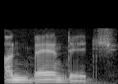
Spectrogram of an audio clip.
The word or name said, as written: unbandage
